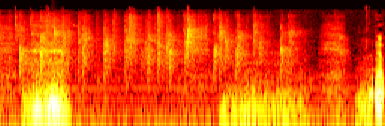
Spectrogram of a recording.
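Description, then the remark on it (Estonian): A church audience applauds the previous day's gathering for about five seconds, many hands clapping in a dense, uneven patter, with low murmuring voices or cheers rising at the start and again near the end. “Oli, teeme ühe aplausi, kui vägev see oli eile siis.”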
